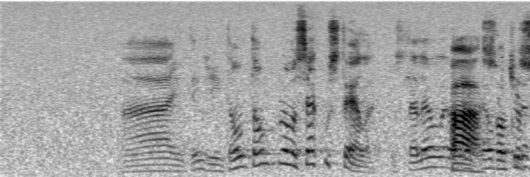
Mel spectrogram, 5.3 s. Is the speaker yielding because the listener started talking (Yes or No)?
Yes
